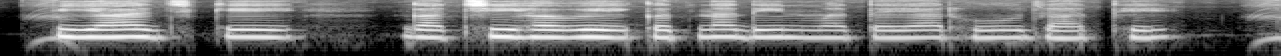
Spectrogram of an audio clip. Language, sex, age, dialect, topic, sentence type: Chhattisgarhi, male, 18-24, Northern/Bhandar, agriculture, question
